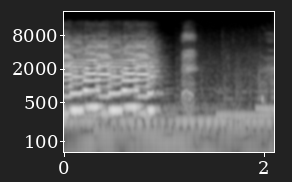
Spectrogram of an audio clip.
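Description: A bus's musical horn plays a quick stepping tune that stops about a second in. Background music continues underneath.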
